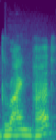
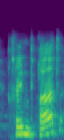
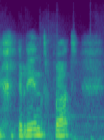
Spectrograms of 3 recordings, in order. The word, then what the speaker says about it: Grindpad: It's Grindpad and it translates as gravel path. That's correct, isn't it? Yeah, hi Kirk, nice to be here. Yeah, that's correct. It's the impossible Dutch G, Grindpad, like my name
